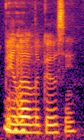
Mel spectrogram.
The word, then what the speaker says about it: Bela Lugosi: Bela Lugosi. Do I say it right? – Bela. – Bela Lugosi.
